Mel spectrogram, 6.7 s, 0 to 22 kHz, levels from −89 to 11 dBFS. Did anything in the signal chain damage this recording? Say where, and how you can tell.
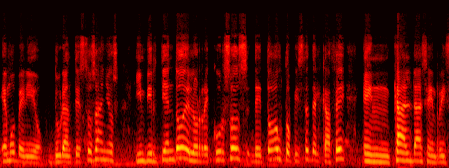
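Yes, at the converter: sample clock jitter runs through the whole clip as a hiss-like roughness that tracks loud, bright passages and drops away in quiet. The unstable clock, wandering a few microseconds, mistimes samples on steep slopes, leaving error roughly 35 dB down.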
